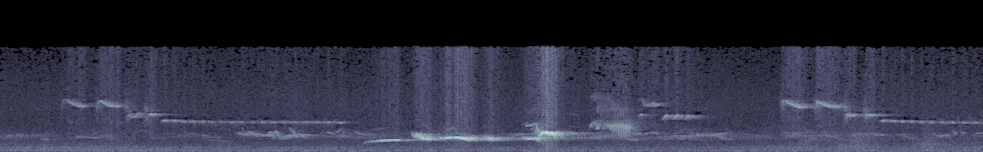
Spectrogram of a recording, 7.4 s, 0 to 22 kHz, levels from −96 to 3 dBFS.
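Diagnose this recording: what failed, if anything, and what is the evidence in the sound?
The converter failed: sample clock jitter runs through the whole recording of sounds. The evidence is a hiss-like roughness that rides on the sound itself, growing with loud and high-frequency content and dropping away where the audio goes quiet. The sampling clock wanders by about 7 microseconds rms, so each sample lands early or late, and the resulting error, which scales with waveform slope, sits roughly 20 dB below the signal.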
